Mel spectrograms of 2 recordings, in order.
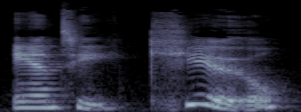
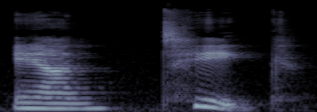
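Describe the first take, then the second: First: It is said as three syllables, 'Auntie Q'. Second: It is said as two syllables, 'antique'. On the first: The speaker calls it wrong. "you're not pronouncing it correctly" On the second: The speaker calls it right. "you should say antique"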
